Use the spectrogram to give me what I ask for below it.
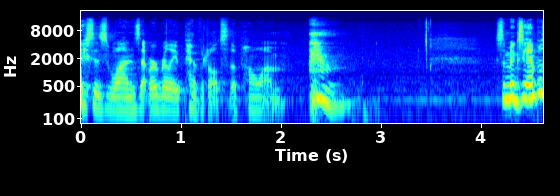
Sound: clears throat

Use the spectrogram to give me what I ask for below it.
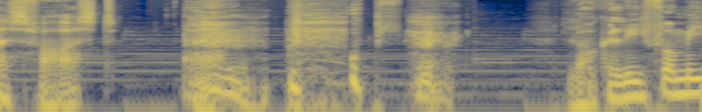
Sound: ahem,cough,oops,hhrrmm

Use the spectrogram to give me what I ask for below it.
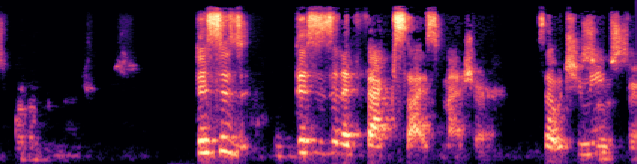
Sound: voiceover

